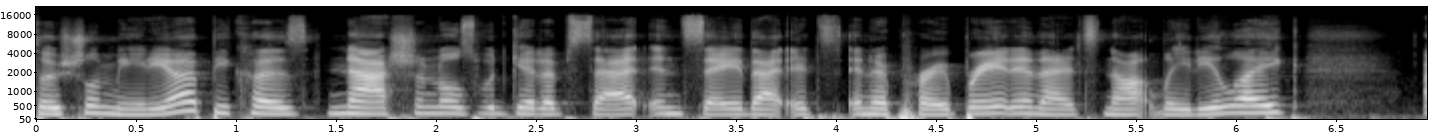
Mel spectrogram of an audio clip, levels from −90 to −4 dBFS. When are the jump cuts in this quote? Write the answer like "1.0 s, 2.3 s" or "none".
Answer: 1.4 s

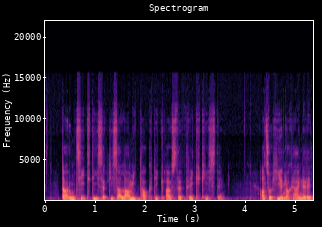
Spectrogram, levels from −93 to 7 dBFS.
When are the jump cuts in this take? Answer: 1.2 s

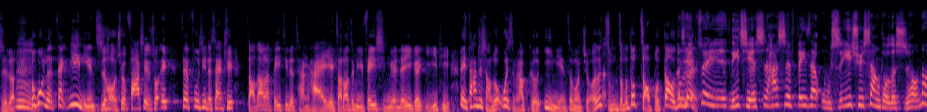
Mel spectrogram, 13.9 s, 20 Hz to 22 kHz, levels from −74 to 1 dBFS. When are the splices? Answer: none

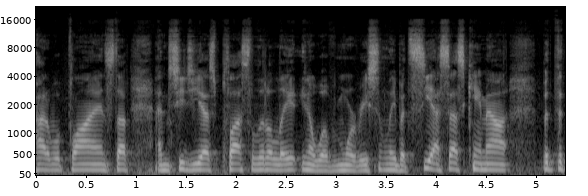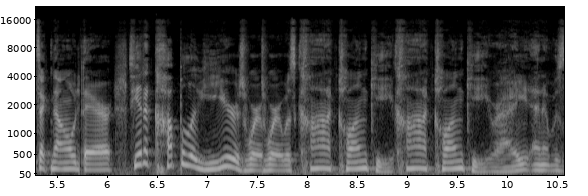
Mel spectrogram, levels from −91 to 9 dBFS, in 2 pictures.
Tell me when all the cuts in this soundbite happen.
1.3 s, 5.7 s, 7.5 s, 8.9 s

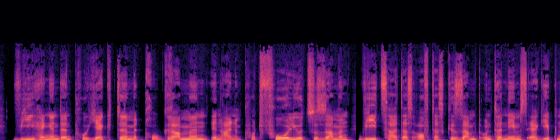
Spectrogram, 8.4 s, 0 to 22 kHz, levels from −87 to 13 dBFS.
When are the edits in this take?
5.3 s

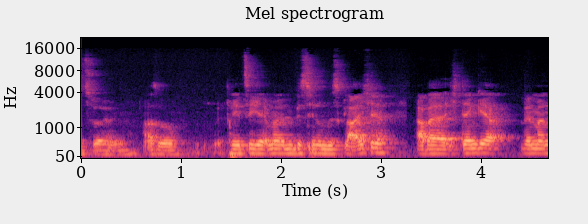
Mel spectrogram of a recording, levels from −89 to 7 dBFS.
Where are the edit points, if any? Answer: 3.2 s

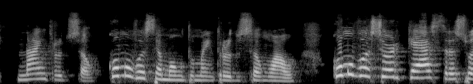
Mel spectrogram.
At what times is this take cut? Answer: 1.0 s

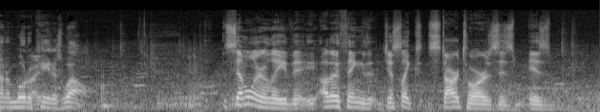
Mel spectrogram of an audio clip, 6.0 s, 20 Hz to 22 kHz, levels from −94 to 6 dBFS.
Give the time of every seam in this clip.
none

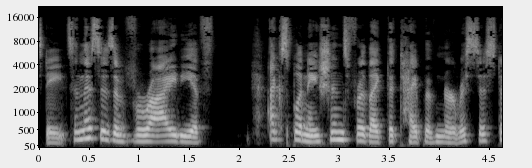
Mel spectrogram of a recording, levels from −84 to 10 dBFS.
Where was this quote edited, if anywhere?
none

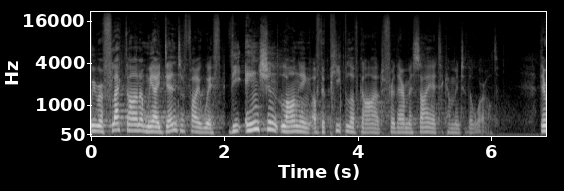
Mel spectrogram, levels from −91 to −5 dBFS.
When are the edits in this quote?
2.0 s

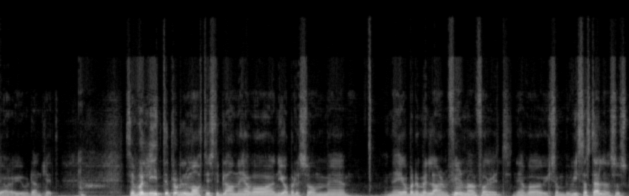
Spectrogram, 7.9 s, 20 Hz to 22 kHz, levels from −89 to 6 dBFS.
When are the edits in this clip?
none

